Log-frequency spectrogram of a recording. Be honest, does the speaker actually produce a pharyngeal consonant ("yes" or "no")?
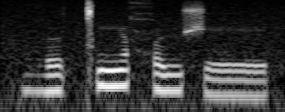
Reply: yes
